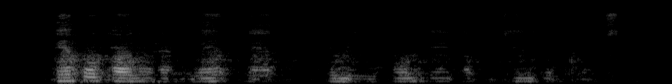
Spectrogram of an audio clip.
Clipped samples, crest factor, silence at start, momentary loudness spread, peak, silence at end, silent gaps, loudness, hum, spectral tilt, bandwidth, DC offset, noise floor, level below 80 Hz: under 0.1%; 22 dB; 0.5 s; 22 LU; -20 dBFS; 0.55 s; none; -41 LUFS; none; -6 dB/octave; 12.5 kHz; under 0.1%; -75 dBFS; -78 dBFS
